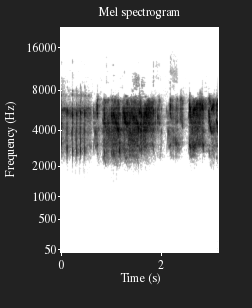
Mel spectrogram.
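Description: Swiftlets give dense, buzzy, rattling chirps, at first in quick pulses and then in near-continuous high chatter broken by brief pauses.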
